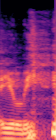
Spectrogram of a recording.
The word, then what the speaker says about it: Aileen: it's actually pronounced Aileen.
